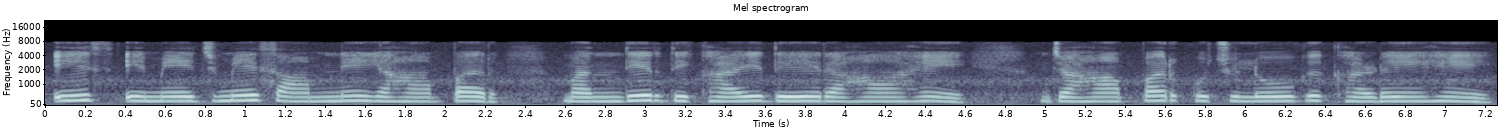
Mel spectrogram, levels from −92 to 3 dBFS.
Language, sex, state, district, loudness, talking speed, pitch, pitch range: Hindi, female, Rajasthan, Jaipur, -17 LUFS, 140 wpm, 205 Hz, 200-215 Hz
